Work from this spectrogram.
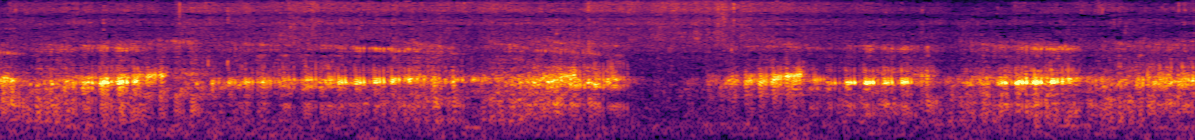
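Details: Pond frogs in Ulsan National Garden's Monet's Pond croaking together in a loud, trilling mass of rapid pulses, briefly dropping quieter just past halfway before surging back.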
